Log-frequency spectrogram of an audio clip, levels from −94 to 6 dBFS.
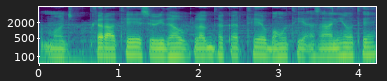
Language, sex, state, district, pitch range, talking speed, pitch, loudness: Chhattisgarhi, male, Chhattisgarh, Sarguja, 105-110 Hz, 140 wpm, 105 Hz, -18 LUFS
